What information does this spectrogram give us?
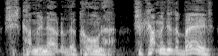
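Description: A man's voice: mid-range voice, normal speed, a bit bright, breathy edge, no room sound, studio quality. A man voicing a dying, ghost-haunted male convict who raves in frightened rustic dialect. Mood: raving terror. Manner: terrified, raving pleas in rustic dialect.

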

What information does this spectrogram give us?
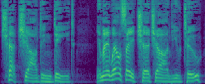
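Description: A man voicing a shrill, scolding blacksmith's wife who talks in a sharp, loud, hectoring way. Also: lively intonation, slow, husky, no room sound, clean studio sound.

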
